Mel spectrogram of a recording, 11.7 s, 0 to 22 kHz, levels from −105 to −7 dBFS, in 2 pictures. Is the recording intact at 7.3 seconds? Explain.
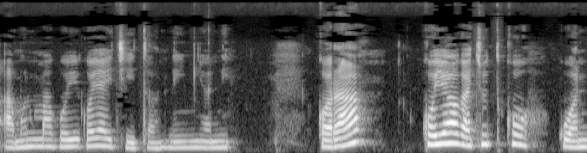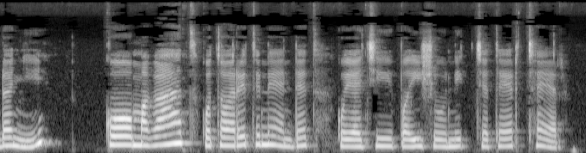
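Yes, the speech at 7.3 seconds plays through intact, with no audible fault at that moment.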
